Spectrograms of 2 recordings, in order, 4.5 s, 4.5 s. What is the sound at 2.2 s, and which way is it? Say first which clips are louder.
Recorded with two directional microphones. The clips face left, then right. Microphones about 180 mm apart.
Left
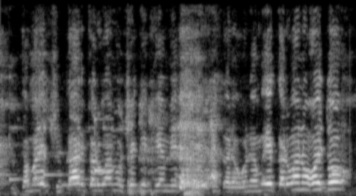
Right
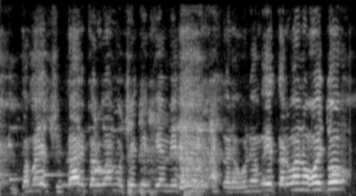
Speech: left 8 dB; 35° left (ahead or behind).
